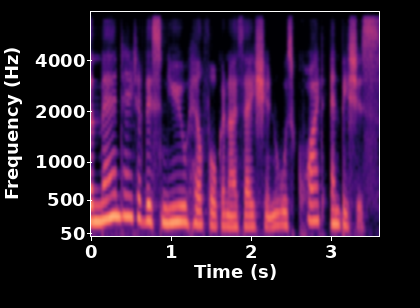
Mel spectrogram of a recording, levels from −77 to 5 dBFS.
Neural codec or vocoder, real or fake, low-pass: codec, 16 kHz, about 1 kbps, DyCAST, with the encoder's durations; fake; 7.2 kHz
